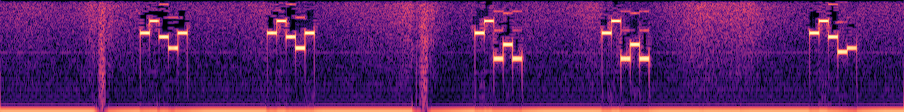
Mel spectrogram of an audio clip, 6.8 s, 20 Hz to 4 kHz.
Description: Five-tone selective call (ZVEI), heard as quick runs of five tones, tones of about 70 ms. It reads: 88748 88748 88151 88151 88734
